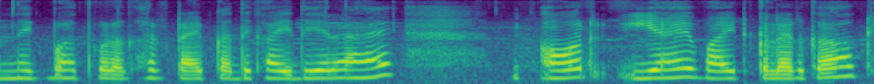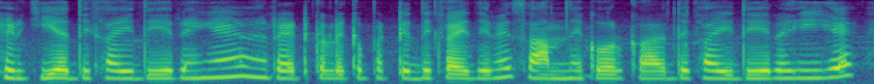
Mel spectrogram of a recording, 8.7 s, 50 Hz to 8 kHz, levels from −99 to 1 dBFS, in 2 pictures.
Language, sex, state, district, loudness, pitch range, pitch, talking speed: Hindi, female, Uttar Pradesh, Budaun, -15 LUFS, 260-280 Hz, 270 Hz, 220 wpm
